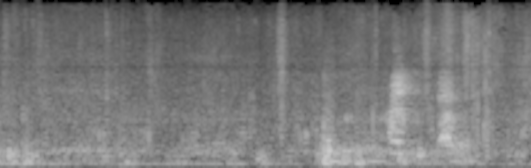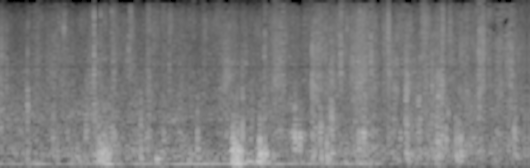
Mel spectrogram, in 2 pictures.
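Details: Litter of five-week-old Beauceron puppies at a kennel before feeding; scattered short yelps and whimpers, a brief burst of higher squeals mid-way, over a restless background of shuffling and faint noises.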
